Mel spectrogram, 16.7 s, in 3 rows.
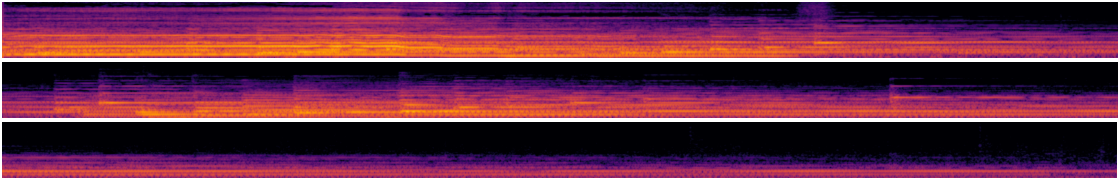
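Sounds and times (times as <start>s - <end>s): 
acoustic piano: 0.0s - 16.7s.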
